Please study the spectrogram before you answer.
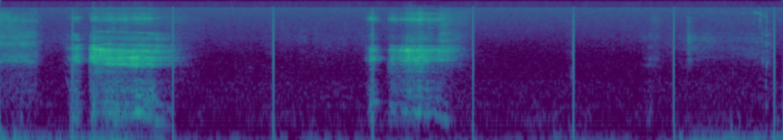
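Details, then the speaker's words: Two rough, forceful throat-clearing efforts from an adult feeling under the weather with a failing voice, sounding thick as if clearing phlegm. "Oh my God, like my voice is just actually evaporating real time."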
